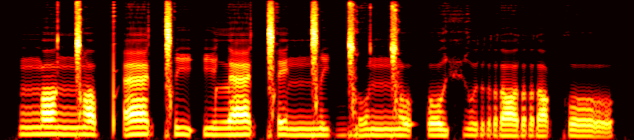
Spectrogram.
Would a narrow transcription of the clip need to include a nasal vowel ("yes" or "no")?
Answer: no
